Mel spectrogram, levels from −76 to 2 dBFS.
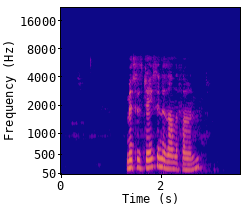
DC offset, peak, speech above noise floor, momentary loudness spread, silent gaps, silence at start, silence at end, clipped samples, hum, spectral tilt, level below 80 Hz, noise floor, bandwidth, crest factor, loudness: under 0.1%; -12 dBFS; 45 dB; 10 LU; none; 1.3 s; 0.8 s; under 0.1%; none; -6 dB/octave; -72 dBFS; -73 dBFS; 7.2 kHz; 20 dB; -28 LUFS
